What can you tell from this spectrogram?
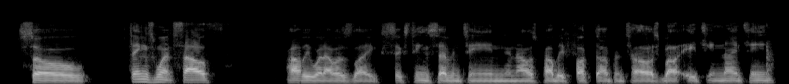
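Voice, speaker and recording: Very deep and low, a man's voice with a Detroit accent runs at a fairly quick pace in a monotone, flat intonation over a quiet background. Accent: Midwestern US (Detroit area). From Michigan, Detroit area (Warren). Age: 20s. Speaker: underground rapper. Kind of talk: casual interview.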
